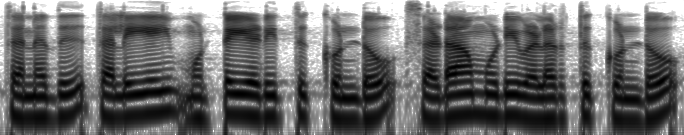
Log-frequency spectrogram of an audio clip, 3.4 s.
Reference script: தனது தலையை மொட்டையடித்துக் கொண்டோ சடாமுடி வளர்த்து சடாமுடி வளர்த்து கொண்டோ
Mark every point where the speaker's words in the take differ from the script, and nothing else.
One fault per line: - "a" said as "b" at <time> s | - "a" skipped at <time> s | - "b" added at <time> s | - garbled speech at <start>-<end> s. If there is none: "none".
- "சடாமுடி வளர்த்து" skipped at 3.0 s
